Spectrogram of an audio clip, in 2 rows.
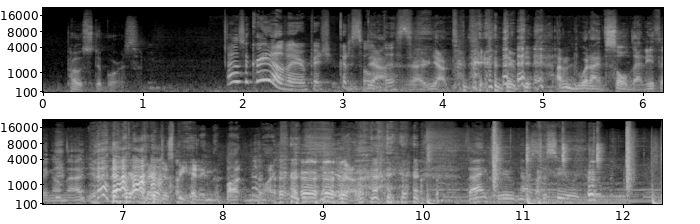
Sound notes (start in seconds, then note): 9.1 Adam and host laughing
